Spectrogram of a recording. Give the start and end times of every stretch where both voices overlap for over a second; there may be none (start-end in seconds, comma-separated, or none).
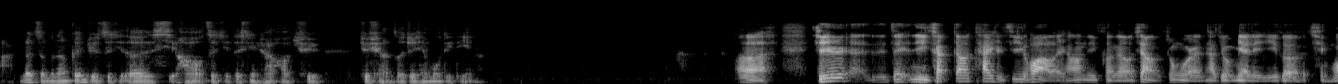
none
